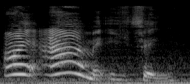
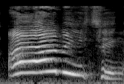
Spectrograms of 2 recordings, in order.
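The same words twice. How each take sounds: First: High, slow indignant insistence; drawn-out, raised-pitch denial; indignant protest. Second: Very loud, high-pitched insistence; heated, full-volume protest; outraged protest. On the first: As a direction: stretch out AM in protest. Accused girl insists she eats. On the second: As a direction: shout the denial indignantly. Accused girl protests, more heated. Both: A narrator's reading.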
